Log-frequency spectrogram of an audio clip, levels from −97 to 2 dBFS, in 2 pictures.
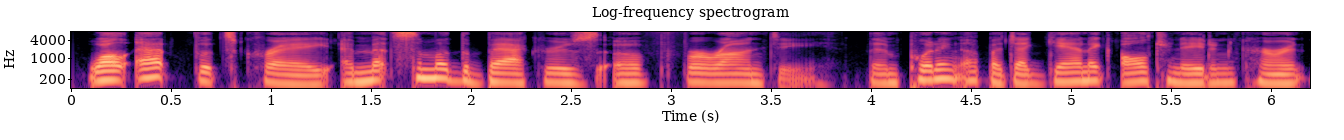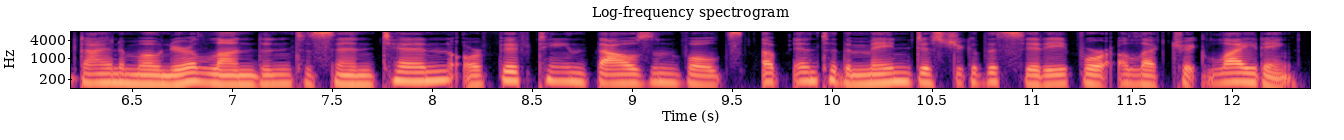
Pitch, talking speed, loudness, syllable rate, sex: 155 Hz, 195 wpm, -21 LUFS, 5.4 syllables/s, female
